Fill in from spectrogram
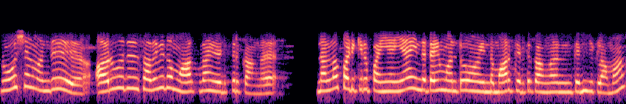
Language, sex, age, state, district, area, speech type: Tamil, female, 18-30, Tamil Nadu, Cuddalore, rural, conversation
